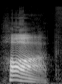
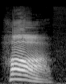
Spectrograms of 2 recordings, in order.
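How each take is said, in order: The two takes are said the same way.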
